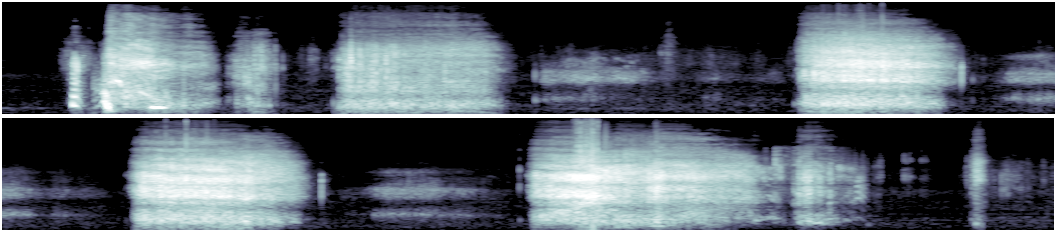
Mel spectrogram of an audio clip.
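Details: Adult with a worsening head cold, feeling awful: five loud explosive sneezes, each followed by a brief sniff, in about fifteen seconds; repeated sneezing.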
